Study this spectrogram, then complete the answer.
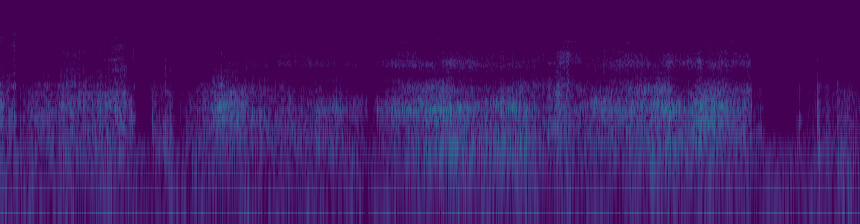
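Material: Cardboard.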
